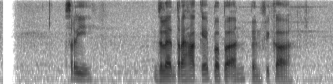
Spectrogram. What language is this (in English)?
Javanese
